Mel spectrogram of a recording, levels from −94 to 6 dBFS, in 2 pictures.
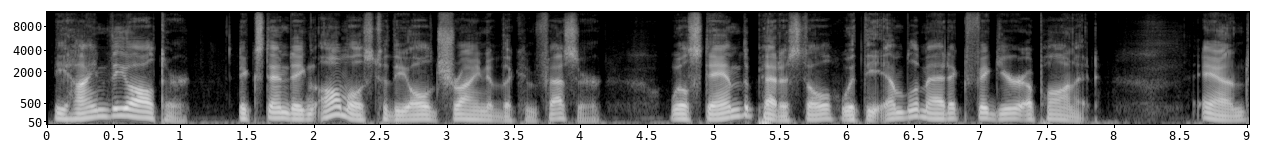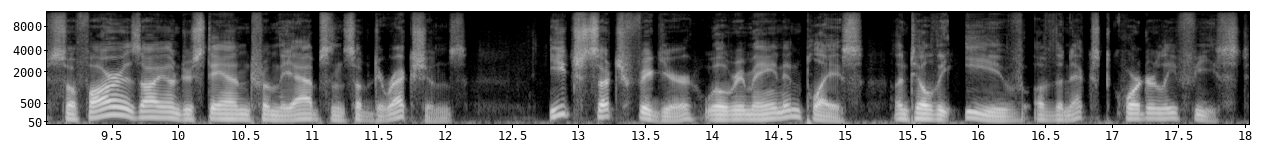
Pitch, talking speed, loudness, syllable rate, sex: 110 Hz, 145 wpm, -18 LUFS, 5.1 syllables/s, male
